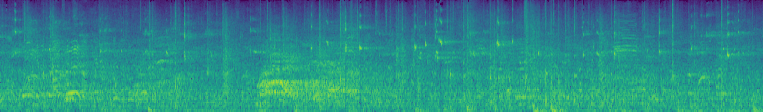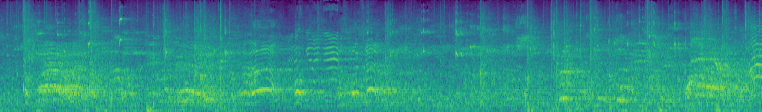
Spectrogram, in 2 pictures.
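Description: Busy badminton hall: many people's voices and shouts from players across several courts, with frequent sharp clicks of rackets hitting shuttlecocks, all echoing in the large hall.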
